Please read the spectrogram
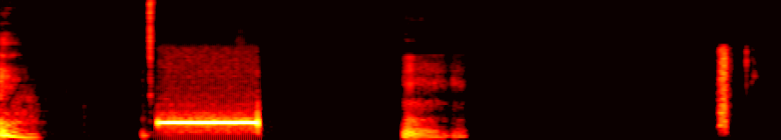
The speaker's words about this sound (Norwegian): Det Mathias driver med nå, er altså å slå nummeret til en av disse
